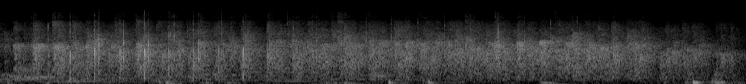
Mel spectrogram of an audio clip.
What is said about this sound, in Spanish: Pero qué maravilla, un aplauso para vosotros.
